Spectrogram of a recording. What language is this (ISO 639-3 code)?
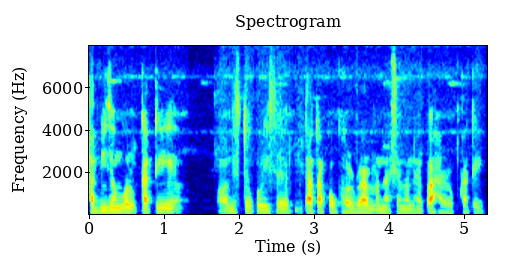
asm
